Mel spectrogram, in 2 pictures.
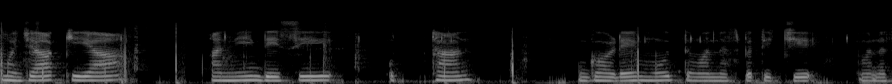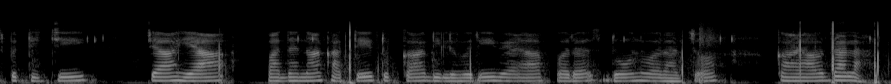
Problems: background sounds at intervals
